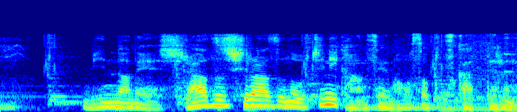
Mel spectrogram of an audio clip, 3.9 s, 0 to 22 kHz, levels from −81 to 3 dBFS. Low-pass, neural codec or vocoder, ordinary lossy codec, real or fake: 7.2 kHz; none; none; real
